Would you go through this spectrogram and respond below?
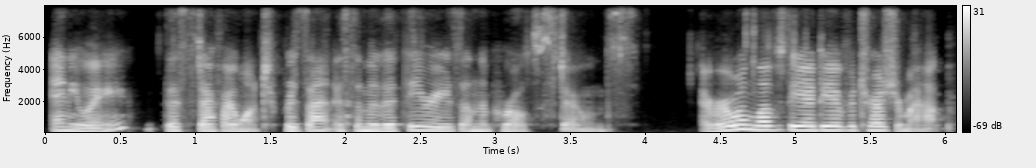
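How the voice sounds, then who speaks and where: A woman's voice: medium pitch, fairly even intonation, fast talker, creaky, close to an everyday voice. Studious, wry teenage girl played by a woman. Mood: matter-of-fact. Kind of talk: naturalistic audio drama acting.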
